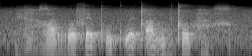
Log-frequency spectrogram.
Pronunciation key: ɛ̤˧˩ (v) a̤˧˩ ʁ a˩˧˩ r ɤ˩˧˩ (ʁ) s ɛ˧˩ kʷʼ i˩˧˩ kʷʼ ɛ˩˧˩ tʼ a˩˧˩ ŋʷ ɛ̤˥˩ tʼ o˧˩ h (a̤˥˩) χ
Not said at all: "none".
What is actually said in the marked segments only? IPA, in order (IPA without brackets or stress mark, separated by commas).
v, none, a̤˥˩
